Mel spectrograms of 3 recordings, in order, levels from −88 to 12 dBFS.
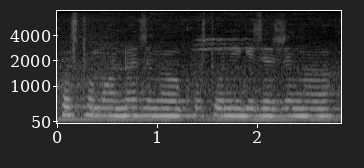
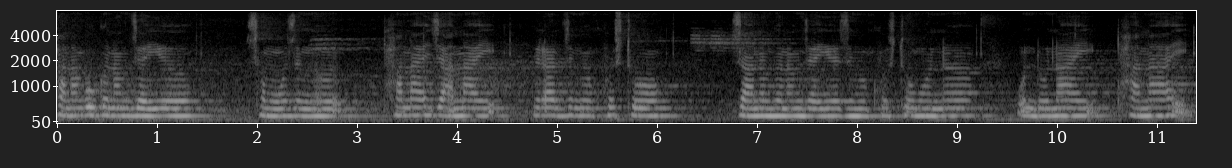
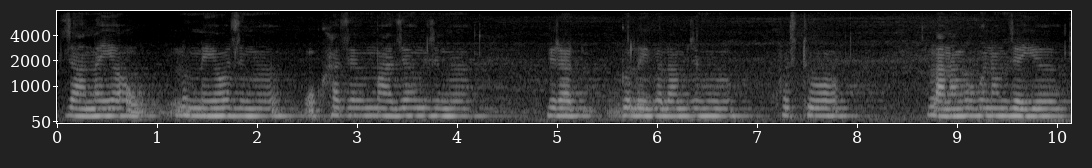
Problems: constant background noise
